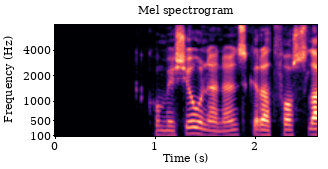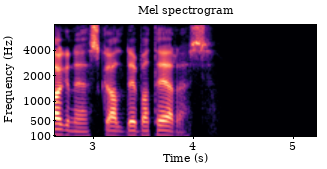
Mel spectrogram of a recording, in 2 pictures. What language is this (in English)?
Norwegian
